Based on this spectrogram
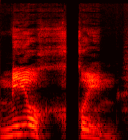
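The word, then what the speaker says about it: Miodhchaoin: I would pronounce that Mio Chuin.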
